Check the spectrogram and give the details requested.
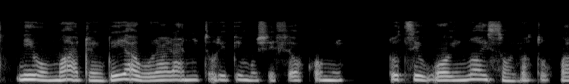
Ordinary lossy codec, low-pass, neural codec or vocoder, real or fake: none; none; codec, 16 kHz, 4 kbps, FunCodec, trained on LibriTTS, 50 frames a second; fake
